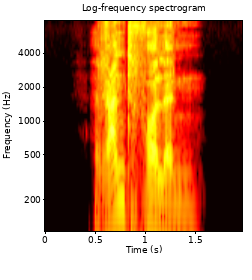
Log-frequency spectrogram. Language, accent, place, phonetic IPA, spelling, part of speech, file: German, Germany, Berlin, [ˈʁantˌfɔlən], randvollen, adjective, De-randvollen.ogg
- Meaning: inflection of randvoll: 1. strong genitive masculine/neuter singular 2. weak/mixed genitive/dative all-gender singular 3. strong/weak/mixed accusative masculine singular 4. strong dative plural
